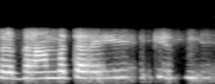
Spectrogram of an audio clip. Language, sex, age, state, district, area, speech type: Hindi, female, 45-60, Uttar Pradesh, Lucknow, rural, conversation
